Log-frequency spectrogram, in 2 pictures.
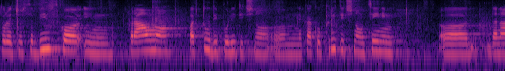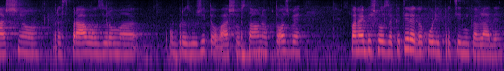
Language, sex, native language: Slovenian, female, Slovenian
